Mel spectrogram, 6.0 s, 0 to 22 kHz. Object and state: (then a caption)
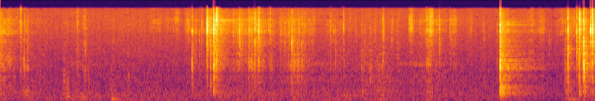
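Gym chalk blocks being crushed. Hands with long red nails crush broken slabs of solid white gym chalk (magnesium carbonate) over a pile of chalk crumbs. Dry, bright crunching and crumbling comes in irregular bursts, with sharp snaps near 2 and 5 seconds and a cluster of crackles at the end. Quiet gaps of faint rustling fall between the bursts.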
